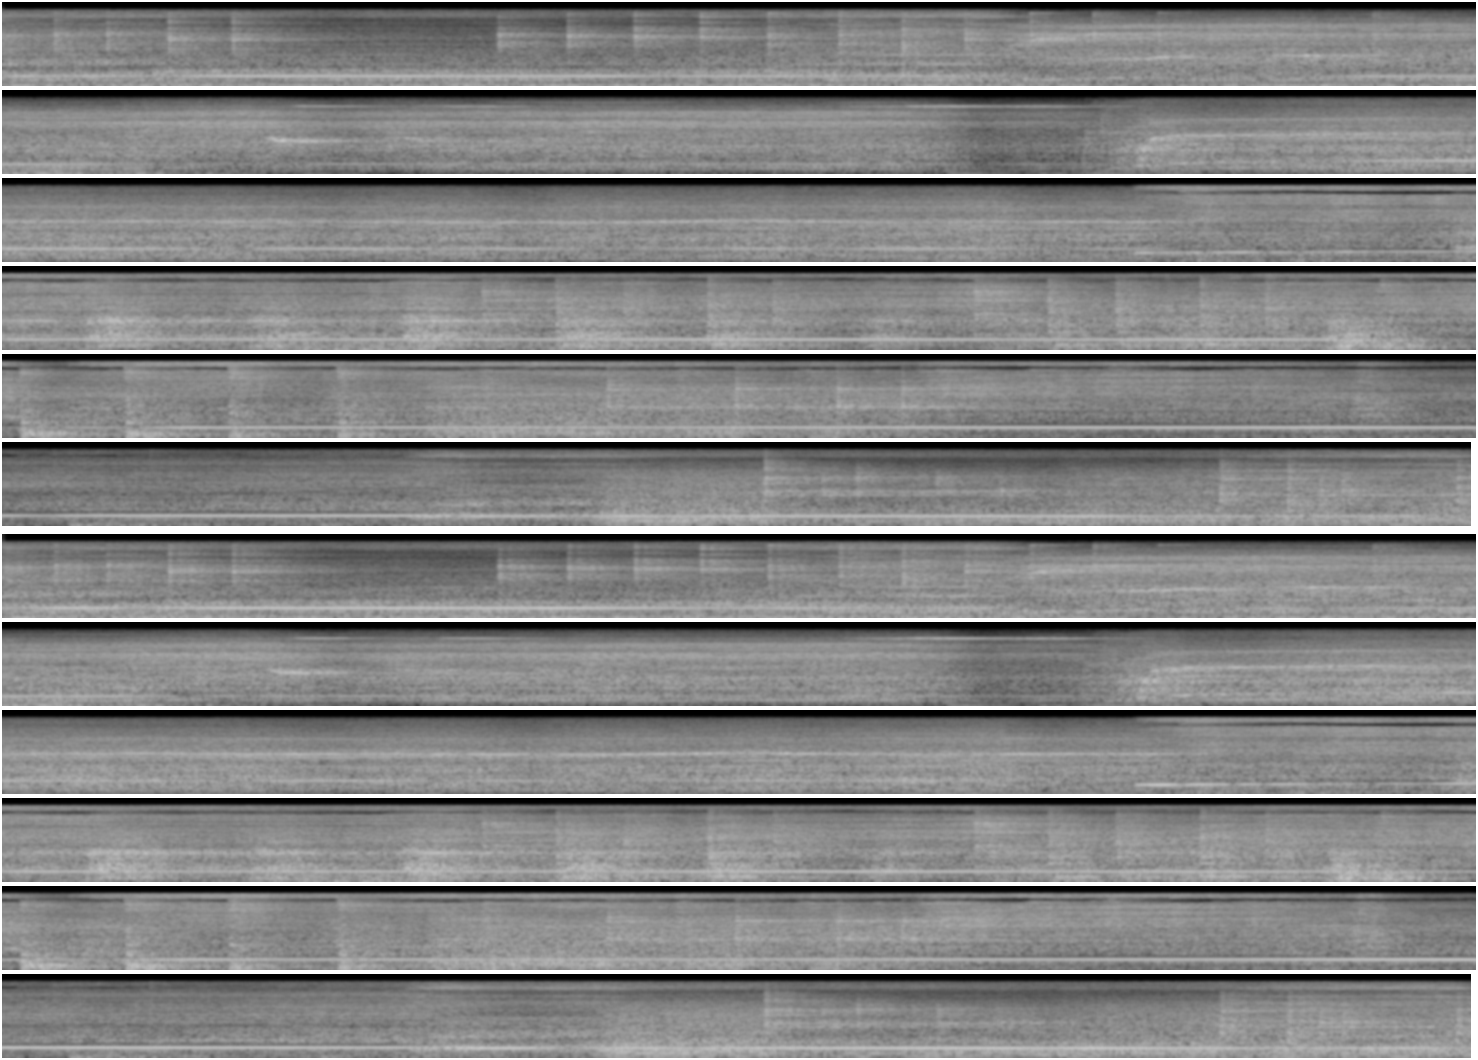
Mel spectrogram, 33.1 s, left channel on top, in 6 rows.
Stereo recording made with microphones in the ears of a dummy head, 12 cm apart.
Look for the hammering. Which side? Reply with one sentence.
In this clip you hear the hammering on the left.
